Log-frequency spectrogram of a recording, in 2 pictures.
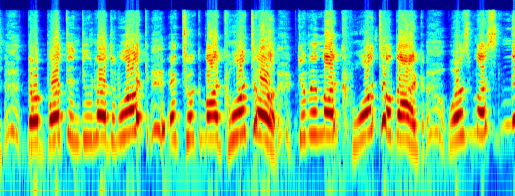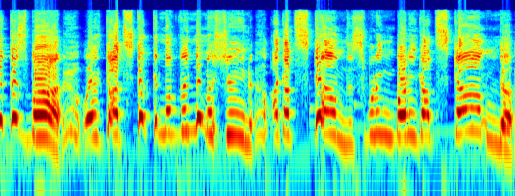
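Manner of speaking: high, loud complaining cartoon bunny; a squeaky bunny yelling about a lost quarter; high whiny bunny voice. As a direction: whine like a cheated toy rabbit. Voices Spring Bunny at vending machine.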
